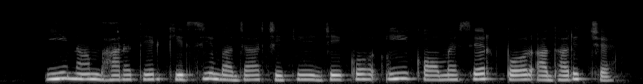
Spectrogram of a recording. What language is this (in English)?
Magahi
